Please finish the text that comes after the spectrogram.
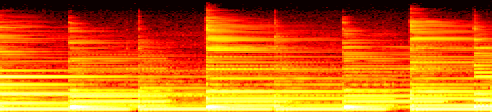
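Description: An acoustic guitar plays a bar of a song, with sustained picked notes ringing over a steady low root and new plucks entering every two-thirds of a second or so, clear and close with no voice.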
